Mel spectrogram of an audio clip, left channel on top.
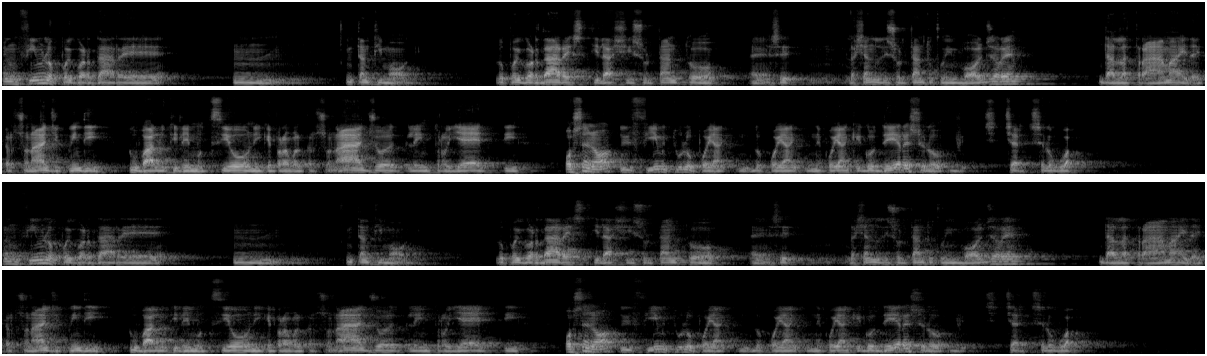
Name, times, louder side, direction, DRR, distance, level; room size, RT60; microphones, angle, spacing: voice 1, 0.0-1.6 2.3-3.0 3.4-4.1 4.9-7.1 7.5-10.2 11.0-13.0 13.3-17.2 17.7-22.7, left 2 dB, 60° left, 7 dB, 1.0 m, -33 dB
19.0 x 8.9 x 2.3 m, 1.0 s
head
